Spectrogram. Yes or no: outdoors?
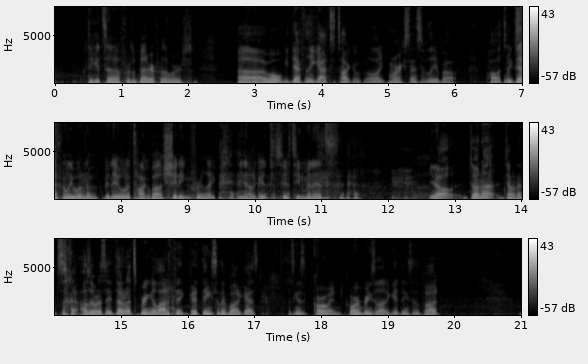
yes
